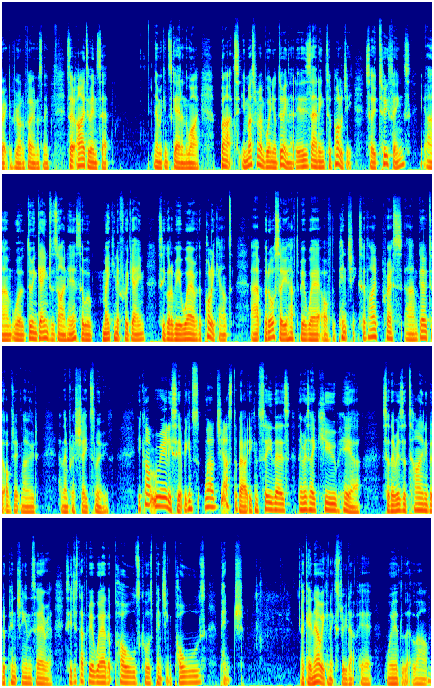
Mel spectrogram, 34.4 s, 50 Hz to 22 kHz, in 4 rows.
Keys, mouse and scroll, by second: 4.7-5.2 scroll up 2, 5.2-8.2 middle drag, 13.2-15.4 middle drag, 15.4-16.4 right drag, 16.4 Tab, 17.2-18.9 right drag, 18.9 scroll down 2, 19.4-30.5 middle drag, 30.5 Tab, 31.0-32.3 middle drag, 32.3 e, 34.0 e.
